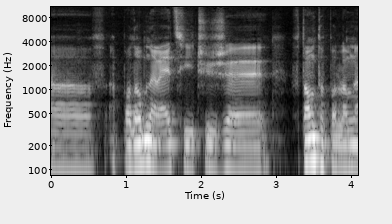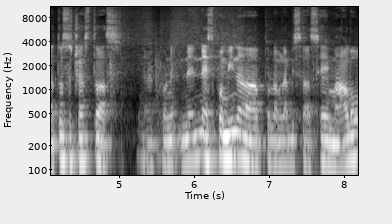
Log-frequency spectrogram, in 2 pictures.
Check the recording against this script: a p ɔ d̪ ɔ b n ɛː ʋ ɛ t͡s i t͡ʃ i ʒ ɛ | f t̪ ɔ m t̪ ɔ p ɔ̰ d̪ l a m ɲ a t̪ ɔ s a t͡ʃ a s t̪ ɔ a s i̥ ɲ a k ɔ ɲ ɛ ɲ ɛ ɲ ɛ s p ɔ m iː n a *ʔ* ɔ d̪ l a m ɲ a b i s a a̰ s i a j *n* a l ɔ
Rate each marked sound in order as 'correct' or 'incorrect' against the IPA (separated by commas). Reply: incorrect, incorrect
